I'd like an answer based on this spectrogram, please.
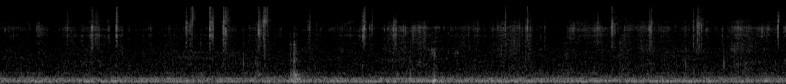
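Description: Irregular light clicks and scratching ticks, many per second and uneven, over a steady low hum: small insect legs and a scorpion scrabbling and tapping against each other and a hard surface as they struggle.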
